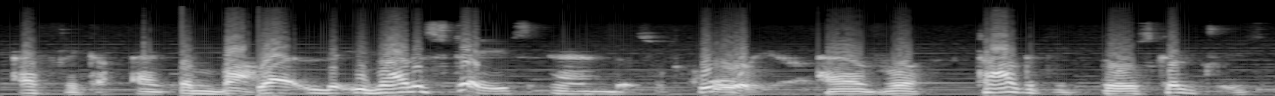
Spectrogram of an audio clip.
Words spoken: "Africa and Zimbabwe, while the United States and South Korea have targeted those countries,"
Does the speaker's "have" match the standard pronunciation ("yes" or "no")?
yes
